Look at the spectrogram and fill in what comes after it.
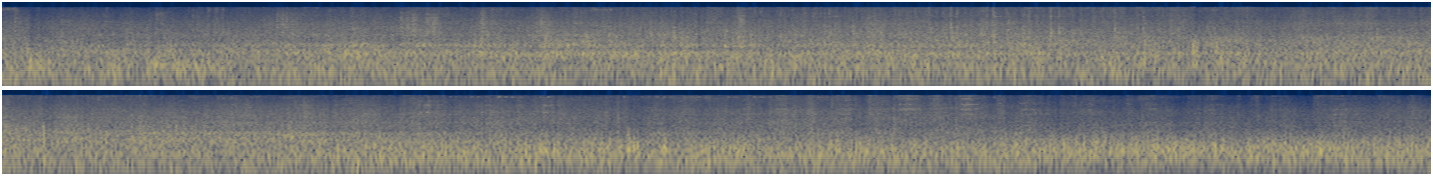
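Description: Freight cars rolling past at close range: steady rumble and rattle of steel wheels on the rails, with a clickety-clack of the wheel trucks over the rail joints.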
